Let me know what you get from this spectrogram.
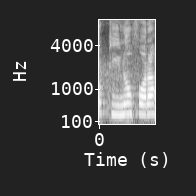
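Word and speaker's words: Ctenophora: निकला हुआ है जिसको टीनो फोरा फाइलम कहते हैं तीन नंबर पर आता है स्टूडेंट टीनो फोरा लिखा जाएगा सी से प्रोनाउंस किया जाता है टी से टीनो फोरा सेम नाम हिंदी में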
